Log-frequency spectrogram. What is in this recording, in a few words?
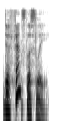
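"defenselessly", British English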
